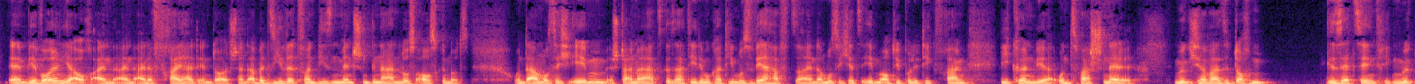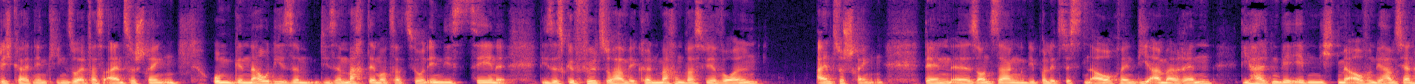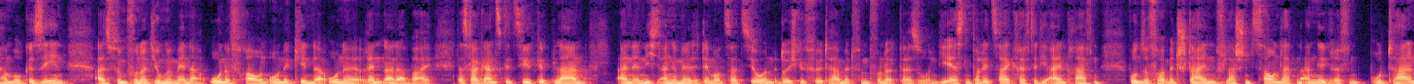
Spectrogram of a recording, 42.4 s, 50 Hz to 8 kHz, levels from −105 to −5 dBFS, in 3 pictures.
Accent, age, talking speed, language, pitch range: German, 40-59, 195 wpm, German, 105-125 Hz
